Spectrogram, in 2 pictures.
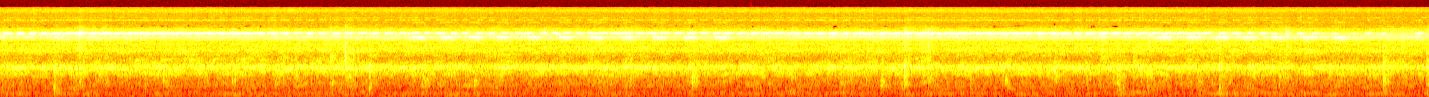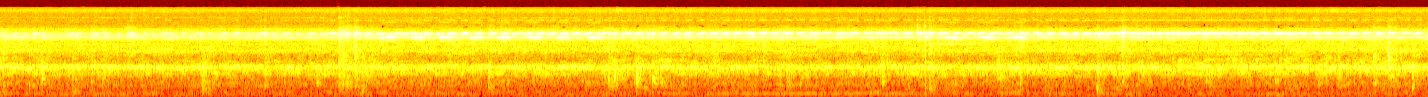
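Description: Chorus of night insects: a steady high-pitched trill, with rapid pulsing chirp trains coming in every few seconds for a couple of seconds each, over a lower steady drone.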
